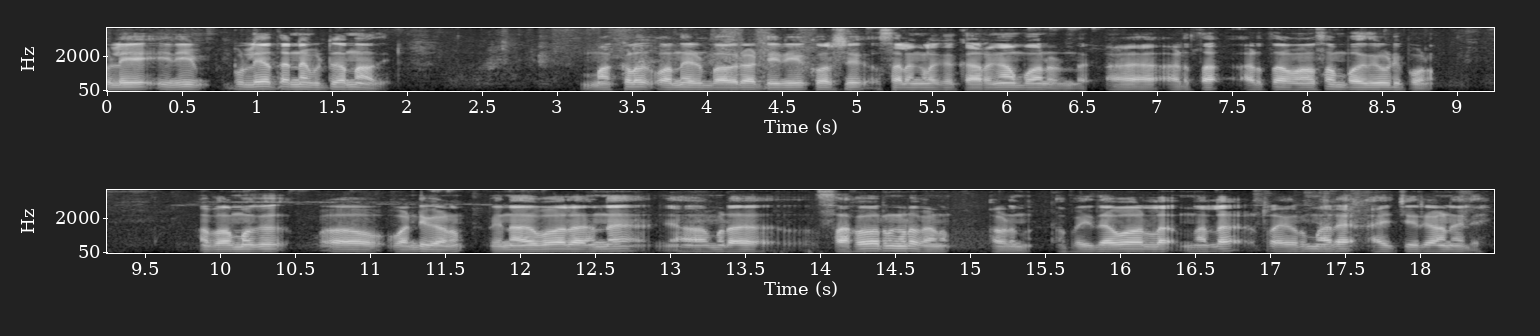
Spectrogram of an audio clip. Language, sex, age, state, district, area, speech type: Malayalam, male, 60+, Kerala, Kottayam, rural, spontaneous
